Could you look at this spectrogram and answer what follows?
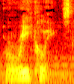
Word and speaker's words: Riekling: link these spears to the infamous Rieklings, or Rieklings, as both pronunciations are used within the game, therefore both pronunciations are acceptable.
